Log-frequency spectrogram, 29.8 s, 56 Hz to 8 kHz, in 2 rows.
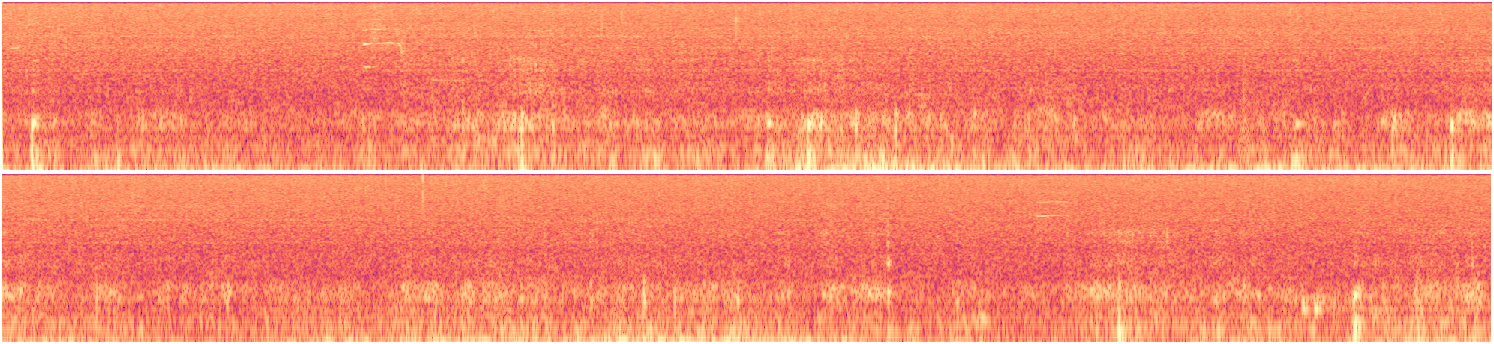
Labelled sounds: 3.5	4.1	killer whale, 1.2 to 4.0 kHz

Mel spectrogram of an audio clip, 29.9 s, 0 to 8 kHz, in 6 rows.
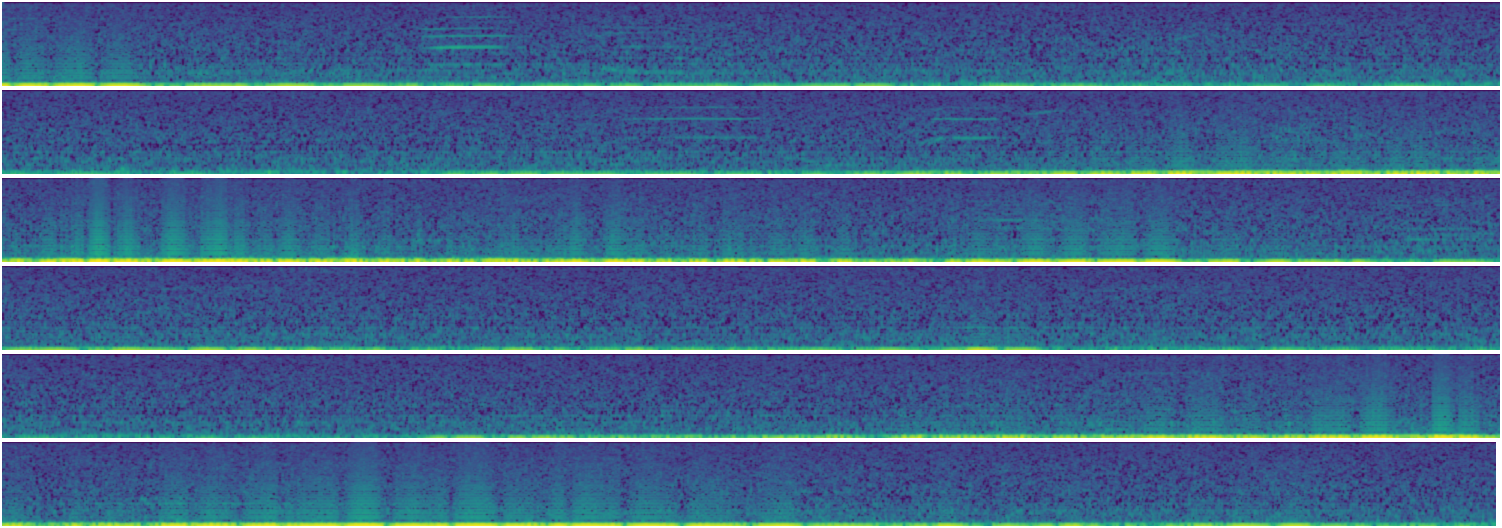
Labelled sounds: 1.4	1.7	killer whale, northern resident, G clan, call N24ii, 1.4 to 4.6 kHz
7.1	7.5	killer whale, northern resident, A clan, 1.3 to 4.2 kHz
8.0	8.6	killer whale, northern resident, A clan, 1.1 to 2.8 kHz

